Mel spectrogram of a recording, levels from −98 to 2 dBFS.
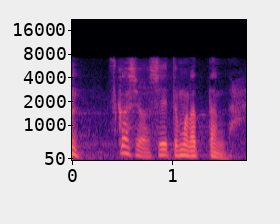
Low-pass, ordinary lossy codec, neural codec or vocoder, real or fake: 7.2 kHz; none; none; real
